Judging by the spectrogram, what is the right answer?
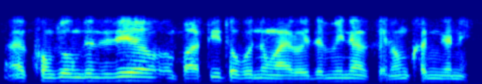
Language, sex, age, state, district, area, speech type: Manipuri, male, 60+, Manipur, Imphal East, urban, conversation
